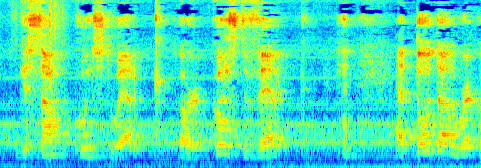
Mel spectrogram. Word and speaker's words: Gesamtkunstwerk: There's a word from the Bauhaus ideology called Gesamtkunstwerk. I think pronounced better, it would be Gesamtkunstwerk or Kunstwerk, a total work of art.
